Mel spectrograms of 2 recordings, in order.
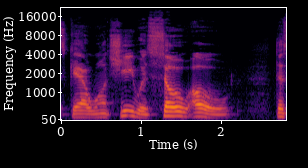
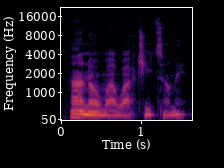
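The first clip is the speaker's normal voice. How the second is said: normal talking voice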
